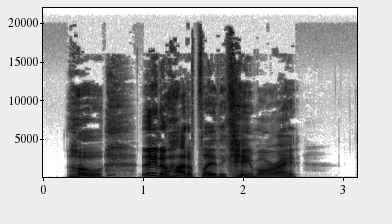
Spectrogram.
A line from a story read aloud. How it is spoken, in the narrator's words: Jake said with a laugh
